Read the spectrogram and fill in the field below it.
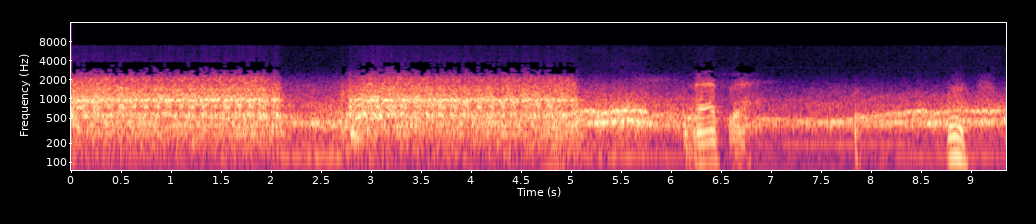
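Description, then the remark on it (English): A crashed car's engine, after the car hit a tree, cranks and rumbles in loud, rough bursts as the driver tries to start it, cutting out briefly and turning over again, with a rattling, uneven mechanical whir throughout. “The car has crashed into a tree. Muttering a silent, heartfelt prayer, he tries to start it.”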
